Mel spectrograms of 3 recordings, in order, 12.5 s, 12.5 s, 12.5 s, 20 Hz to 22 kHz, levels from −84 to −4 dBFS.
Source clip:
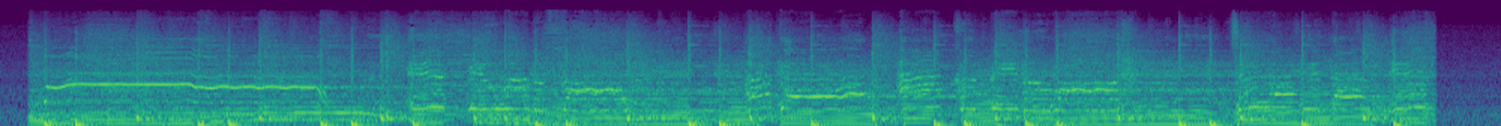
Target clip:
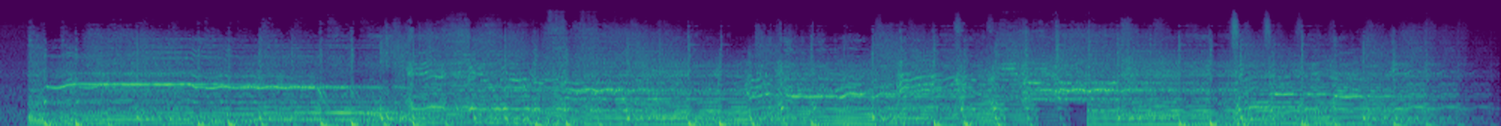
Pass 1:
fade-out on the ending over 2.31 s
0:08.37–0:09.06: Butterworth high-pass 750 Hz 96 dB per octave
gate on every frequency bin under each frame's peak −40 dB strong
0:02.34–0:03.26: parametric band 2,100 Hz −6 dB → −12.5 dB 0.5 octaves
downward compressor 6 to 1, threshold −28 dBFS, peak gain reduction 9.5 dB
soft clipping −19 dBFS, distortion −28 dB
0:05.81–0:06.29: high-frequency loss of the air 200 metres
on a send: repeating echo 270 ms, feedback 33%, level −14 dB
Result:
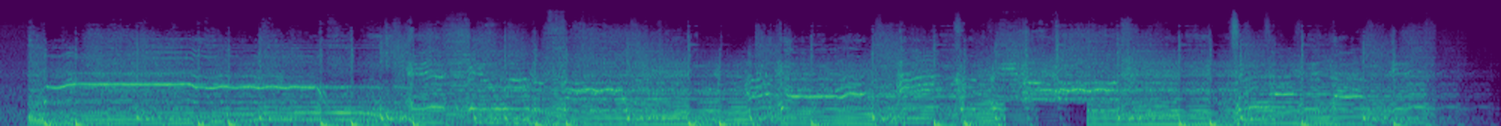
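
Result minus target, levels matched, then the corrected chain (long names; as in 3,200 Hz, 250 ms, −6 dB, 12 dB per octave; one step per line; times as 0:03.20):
soft clipping: distortion +23 dB; echo-to-direct −8 dB
fade-out on the ending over 2.31 s
0:08.37–0:09.06: Butterworth high-pass 750 Hz 96 dB per octave
gate on every frequency bin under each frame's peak −40 dB strong
0:02.34–0:03.26: parametric band 2,100 Hz −6 dB → −12.5 dB 0.5 octaves
downward compressor 6 to 1, threshold −28 dBFS, peak gain reduction 9.5 dB
soft clipping −7 dBFS, distortion −51 dB
0:05.81–0:06.29: high-frequency loss of the air 200 metres
on a send: repeating echo 270 ms, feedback 33%, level −6 dB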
